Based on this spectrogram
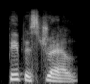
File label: "pipistrelle", Indian; Dictionary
